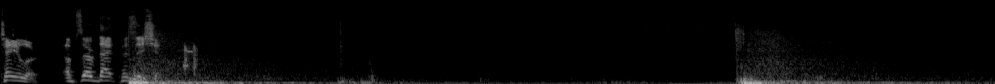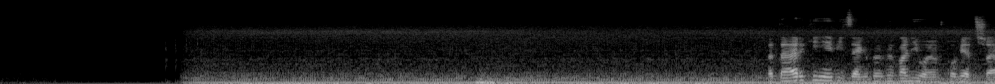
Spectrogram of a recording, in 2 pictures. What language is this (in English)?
Polish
